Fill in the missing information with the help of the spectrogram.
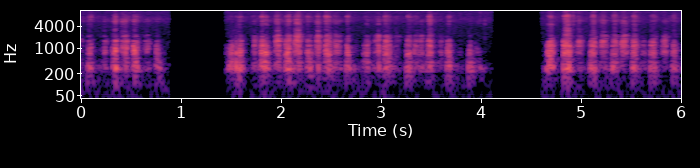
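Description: A coin edge scratches across the lower panels of a paper lottery scratch card in quick, dense rasping strokes. The sound comes in three bursts separated by two brief silences. It is quiet, dry and mid-pitched.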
